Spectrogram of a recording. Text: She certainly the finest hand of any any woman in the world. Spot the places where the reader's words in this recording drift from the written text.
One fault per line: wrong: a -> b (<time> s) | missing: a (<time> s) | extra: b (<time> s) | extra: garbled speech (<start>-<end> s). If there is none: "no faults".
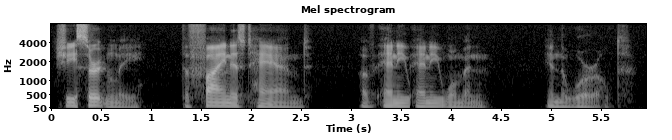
no faults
